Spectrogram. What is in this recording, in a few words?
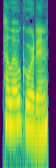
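"hello", female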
